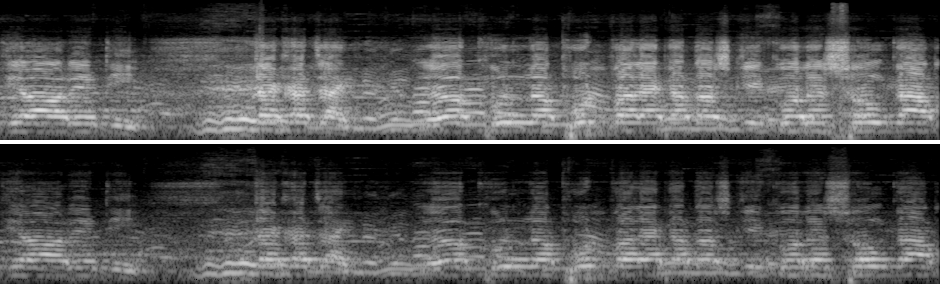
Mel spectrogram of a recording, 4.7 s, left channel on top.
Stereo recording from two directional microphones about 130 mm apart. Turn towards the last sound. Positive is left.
turn(degrees=50)  # may be behind; listen again after turning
